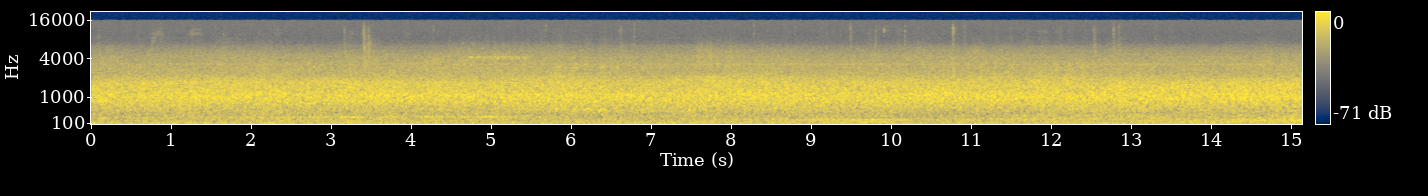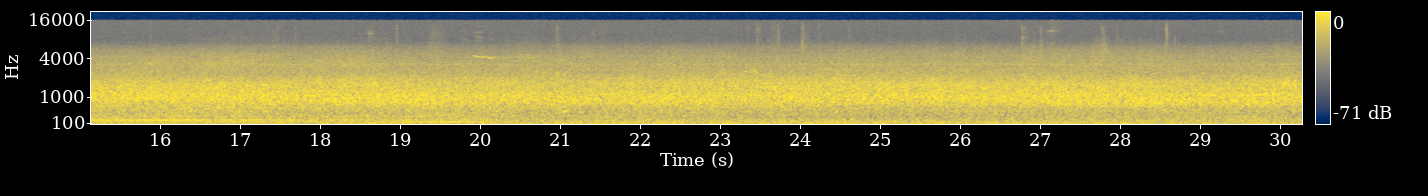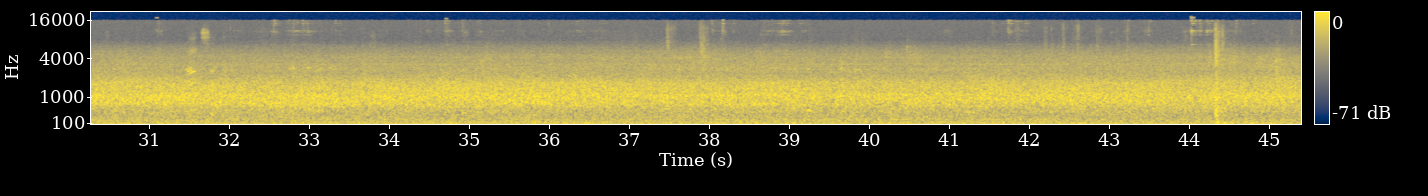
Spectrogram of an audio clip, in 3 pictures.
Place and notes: Jasper Hwy, Hardeeville, SC, USA - South Carolina Welcome Center Parking Lot
A recording taken in the parking lot of the South Carolina welcome center/rest stop. The recorder was positioned so that the highway was to the left of the recorder. Some minor processing was done in post.
[Tascam Dr-100mkiii, on-board uni mics]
